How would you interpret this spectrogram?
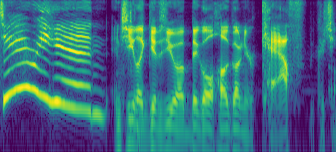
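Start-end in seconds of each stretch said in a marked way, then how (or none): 0.0-1.1 very high, all-excited squealing call. Voicing a girl greeting Darian with a hug: all excited. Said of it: "she gets all excited".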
